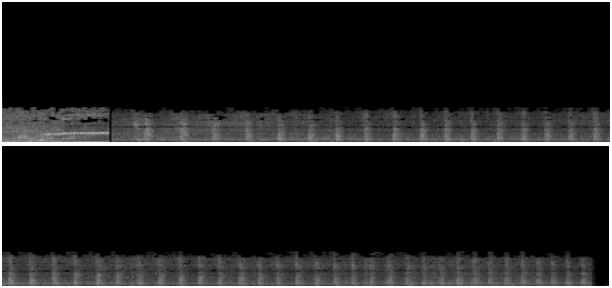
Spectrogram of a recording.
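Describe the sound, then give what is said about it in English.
A steam locomotive hisses and chuffs in a steady rhythm of even puffs, about two per second, after a brief loud burst of steam at the start, with a constant low rumble underneath. “With Dave enjoying the delights of railways and the joy of steam, we come to the end of this edition of Outlook.”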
